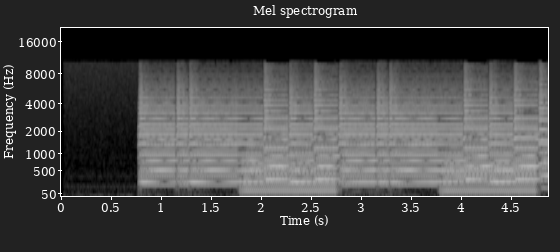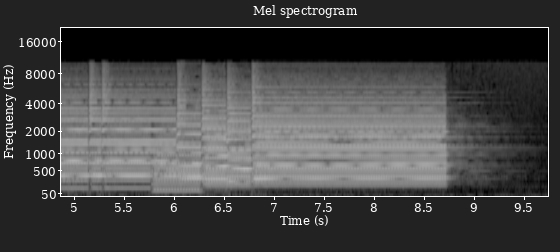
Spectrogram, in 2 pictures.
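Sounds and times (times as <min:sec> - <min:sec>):
opening fanfare: 0:00.8 - 0:09.4.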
